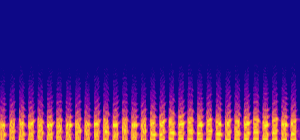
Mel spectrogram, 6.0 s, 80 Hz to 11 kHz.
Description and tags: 080bpm SynthLoop
080bpm, Loop, Synth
